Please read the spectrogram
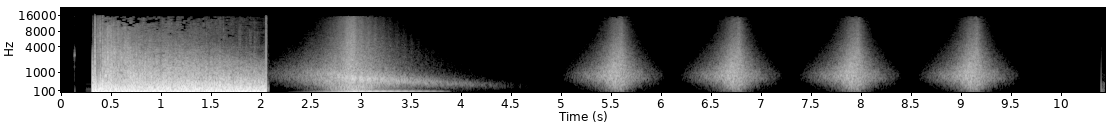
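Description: Intro sound effects for an animated logo: a very loud burst of noise that cuts off suddenly, then a whoosh over a deep boom, then four short whooshes at even intervals.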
